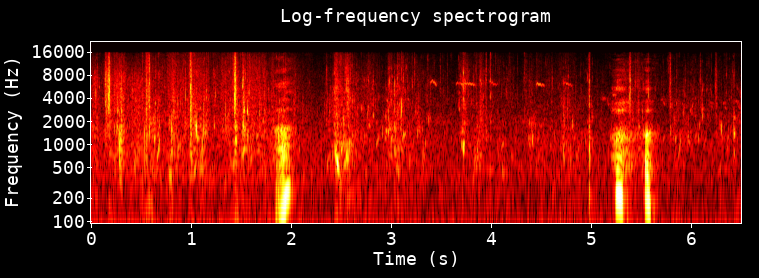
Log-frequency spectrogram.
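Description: Water splashing and trickling around a small swimmer paddling through a river, with scattered light splashes. There is a short vocal grunt about two seconds in and a brief 'ooh, huh' near the end.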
